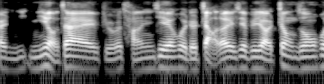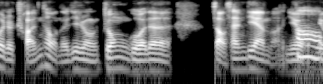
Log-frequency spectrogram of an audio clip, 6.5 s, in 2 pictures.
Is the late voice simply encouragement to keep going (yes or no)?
no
